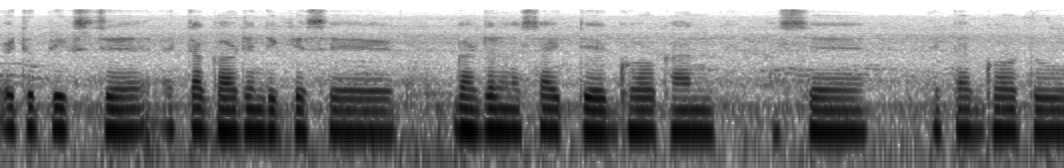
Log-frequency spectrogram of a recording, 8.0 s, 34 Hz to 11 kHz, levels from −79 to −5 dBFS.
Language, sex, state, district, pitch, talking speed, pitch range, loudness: Nagamese, male, Nagaland, Dimapur, 125 Hz, 120 wpm, 125-135 Hz, -14 LUFS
